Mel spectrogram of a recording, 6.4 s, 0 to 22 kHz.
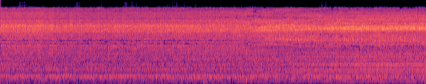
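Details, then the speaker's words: Second-hand Studio Projects VTB1 V series preamp after about 15–30 minutes of use: steady high hiss with a thin whistle that grows louder, buzz now continuous; cause unknown. "I think it becomes quite constant after a while. So it does it every now and then, and then it begins doing it continuously."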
